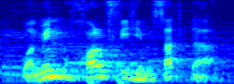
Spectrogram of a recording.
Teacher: Jadi, cara membaca hukum izhar yaitu nun mati atau tanwin harus dilafalkan dengan jelas dan tidak boleh terpengaruh oleh huruf halq yang terletak setelahnya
